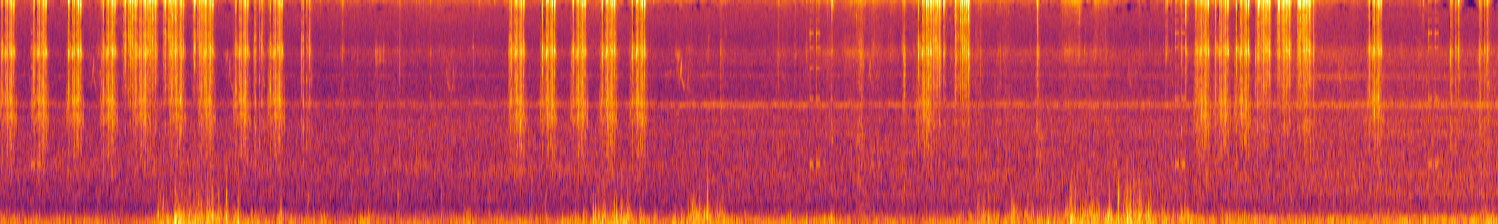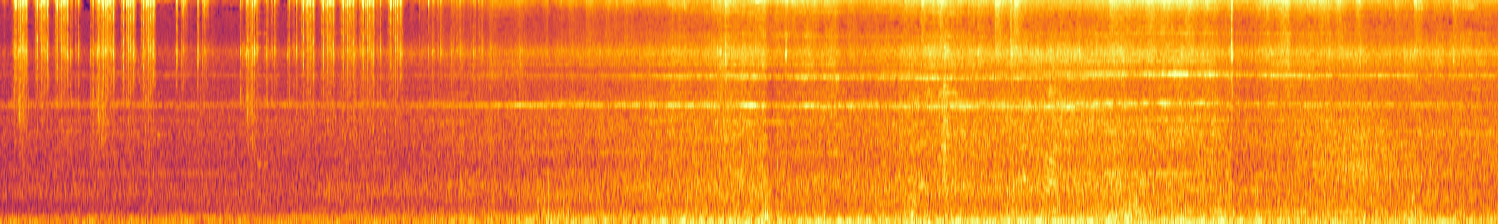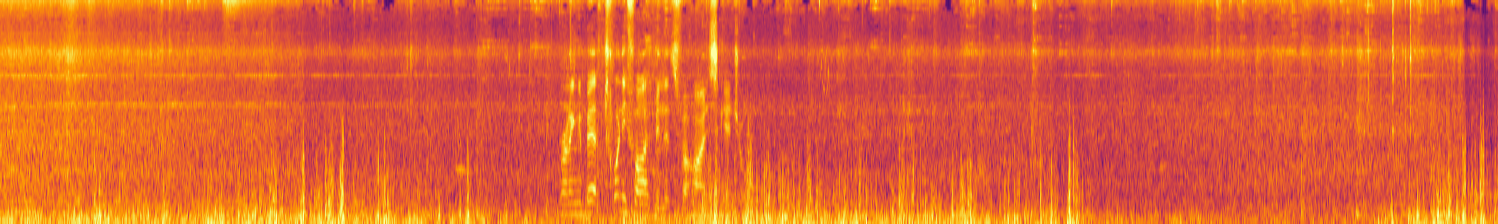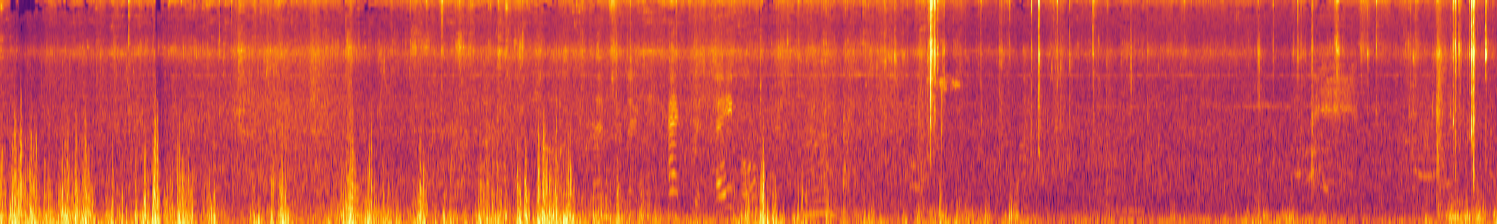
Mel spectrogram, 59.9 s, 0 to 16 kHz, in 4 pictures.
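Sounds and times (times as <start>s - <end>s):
diesel locomotive rumble: 0.0s - 59.9s
thin high squeal: 12.9s - 35.4s.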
